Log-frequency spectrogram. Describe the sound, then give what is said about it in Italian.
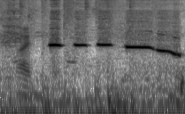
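Someone whistles a short tune, four clear notes with brief gaps, the last one held and sliding downward, over faint background murmur. “cioè, te ne fischietto una io, va.”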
